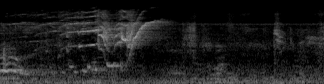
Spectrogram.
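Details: An oropendola at Tortuguero, Costa Rica, gives a single liquid, gurgling call with a quick swooping slide down and back up, over a soft hiss of background noise.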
